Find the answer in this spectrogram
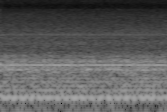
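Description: Steady low hum and hiss with a faint constant tone above it, unchanging throughout: background room noise.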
